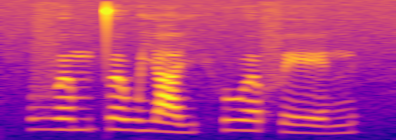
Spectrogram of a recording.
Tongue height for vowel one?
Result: mid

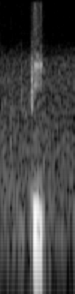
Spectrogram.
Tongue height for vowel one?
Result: high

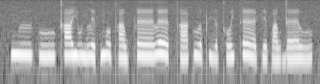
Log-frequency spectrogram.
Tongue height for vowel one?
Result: high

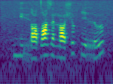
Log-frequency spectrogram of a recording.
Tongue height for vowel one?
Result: high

